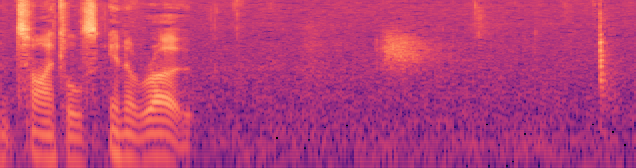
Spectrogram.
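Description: A snooker cue taps the cue ball.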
